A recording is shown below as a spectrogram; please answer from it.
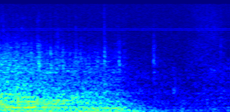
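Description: Sliding chalkboard panel being pushed along its track: a rumbling slide with a few light ticks that dies away about one and a half seconds in.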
